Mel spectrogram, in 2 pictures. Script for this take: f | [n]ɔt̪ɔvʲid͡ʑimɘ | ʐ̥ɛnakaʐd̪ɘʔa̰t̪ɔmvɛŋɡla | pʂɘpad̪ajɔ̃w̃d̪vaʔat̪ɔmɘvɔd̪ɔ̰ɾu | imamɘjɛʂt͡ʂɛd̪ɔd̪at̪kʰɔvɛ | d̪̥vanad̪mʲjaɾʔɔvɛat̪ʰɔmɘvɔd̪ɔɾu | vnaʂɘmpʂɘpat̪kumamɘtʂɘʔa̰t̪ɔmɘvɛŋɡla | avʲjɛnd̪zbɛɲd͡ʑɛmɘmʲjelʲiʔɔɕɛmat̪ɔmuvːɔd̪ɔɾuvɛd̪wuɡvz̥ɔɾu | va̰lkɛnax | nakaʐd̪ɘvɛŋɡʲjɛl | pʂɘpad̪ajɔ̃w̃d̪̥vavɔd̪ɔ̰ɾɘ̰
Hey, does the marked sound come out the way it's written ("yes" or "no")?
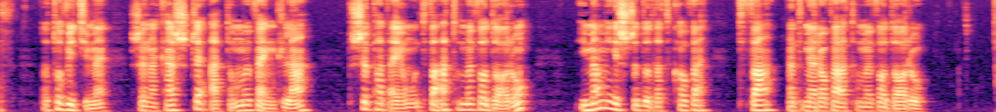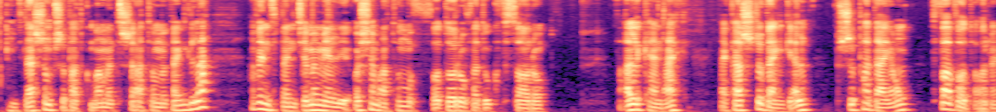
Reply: yes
